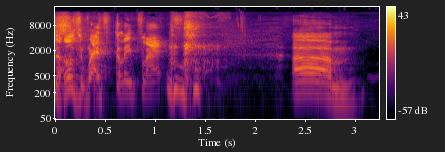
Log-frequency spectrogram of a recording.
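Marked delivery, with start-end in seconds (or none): 0.1-1.2 laughing Elmer Fudd lisp. Pretend. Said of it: "Wascally Flats".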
